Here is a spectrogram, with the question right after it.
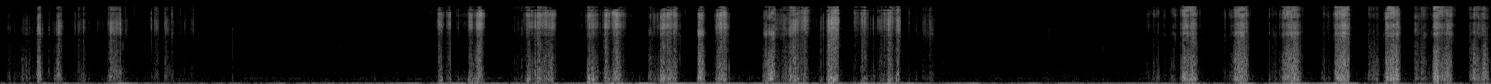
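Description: A green plastic screw earpick scratches inside the hole of a small, hollow ring of dry, porous baked wheat gluten (fu) held in a gloved hand. It makes short bursts of crisp, bright, dry scratching and rasping in uneven clusters, with quieter stretches in between.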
